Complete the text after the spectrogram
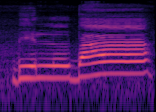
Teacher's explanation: cara membacanya didengungkan dulu huruf mimnya tapi bibir kita agak lunak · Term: Ikhfa Syafawi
